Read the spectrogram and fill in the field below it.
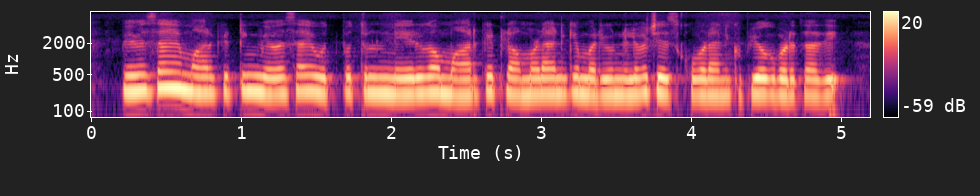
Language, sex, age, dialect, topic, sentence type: Telugu, female, 18-24, Southern, agriculture, statement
